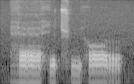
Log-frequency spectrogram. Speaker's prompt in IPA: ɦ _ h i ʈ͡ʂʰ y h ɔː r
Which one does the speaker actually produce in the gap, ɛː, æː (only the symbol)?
æː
